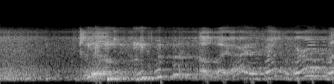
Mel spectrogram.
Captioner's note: laugh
